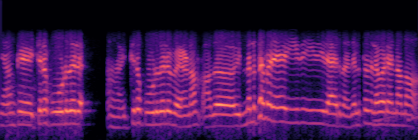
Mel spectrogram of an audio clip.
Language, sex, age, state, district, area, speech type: Malayalam, female, 60+, Kerala, Kottayam, rural, conversation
